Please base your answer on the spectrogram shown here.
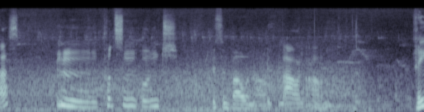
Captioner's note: clearing his throat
